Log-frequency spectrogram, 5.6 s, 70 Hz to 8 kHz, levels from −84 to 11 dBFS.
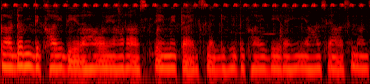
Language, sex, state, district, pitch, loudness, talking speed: Hindi, female, Jharkhand, Jamtara, 165 Hz, -43 LUFS, 195 wpm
